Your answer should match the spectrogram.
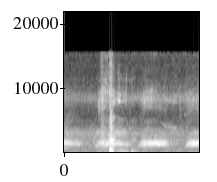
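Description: A crow cawing repeatedly, about four harsh caws in two seconds.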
